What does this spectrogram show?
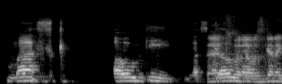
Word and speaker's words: Muskogee: do you say it muskogee s-k-o-g-e-e musk ogie that's what i was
